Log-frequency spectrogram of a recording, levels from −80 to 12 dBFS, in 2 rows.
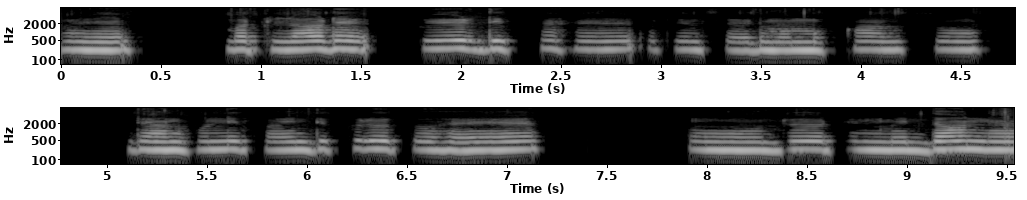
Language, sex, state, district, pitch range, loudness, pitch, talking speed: Rajasthani, female, Rajasthan, Churu, 225-235 Hz, -27 LUFS, 230 Hz, 140 wpm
